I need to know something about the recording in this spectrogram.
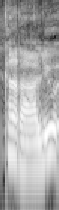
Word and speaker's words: caralho: Here the intonation is very important. Caralho! This word can also be used to express surprise or even admiration. The intonation here will be something like caralho!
